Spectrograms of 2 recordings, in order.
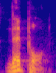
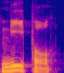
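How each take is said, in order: First: The vowel is said the English way. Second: The vowel is said the non-English way. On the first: This is how English speakers read the name. "in English it's nipple" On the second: This is how the name is said in its home language. "the I isn't pronounced the same"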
